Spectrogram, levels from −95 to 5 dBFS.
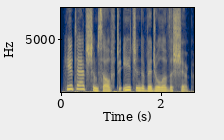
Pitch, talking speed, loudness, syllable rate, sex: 205 Hz, 200 wpm, -14 LUFS, 5.8 syllables/s, female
